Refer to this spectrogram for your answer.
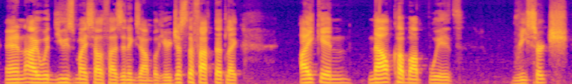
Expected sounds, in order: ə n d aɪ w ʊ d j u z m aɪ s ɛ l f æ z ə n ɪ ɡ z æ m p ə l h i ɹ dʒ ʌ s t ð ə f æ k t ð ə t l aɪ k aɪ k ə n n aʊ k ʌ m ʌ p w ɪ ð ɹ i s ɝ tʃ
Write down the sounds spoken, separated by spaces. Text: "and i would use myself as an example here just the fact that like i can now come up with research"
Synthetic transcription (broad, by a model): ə n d aɪ w ʊ d j u z m aɪ s ɛ l f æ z ə n ɪ ɡ z æ m p ə l h i ɹ dʒ ʌ s t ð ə f æ k t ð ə t l aɪ k aɪ k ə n n aʊ k ʌ m ʌ p w ɪ ð ɹ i s ɝ tʃ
